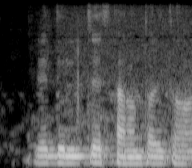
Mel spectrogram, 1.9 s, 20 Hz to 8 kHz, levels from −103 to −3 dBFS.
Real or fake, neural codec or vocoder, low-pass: real; none; 7.2 kHz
